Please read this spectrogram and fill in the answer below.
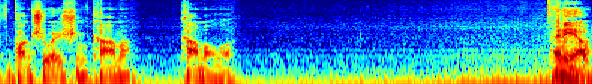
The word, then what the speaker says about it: Kamala: Kamala, I've heard. – They mispronounce it on Fox News, and Trump mispronounces it as a way of slurring her. It's Kamala.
